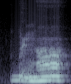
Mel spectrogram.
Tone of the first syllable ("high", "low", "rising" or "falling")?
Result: falling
